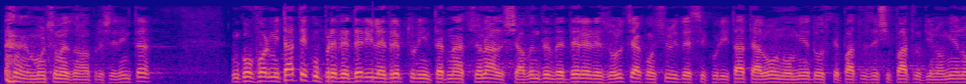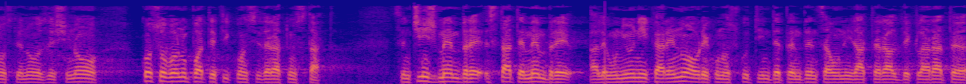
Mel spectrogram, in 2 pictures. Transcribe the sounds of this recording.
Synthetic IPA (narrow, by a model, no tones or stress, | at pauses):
mult̪sumesd̪oamnəpɾe̞ʃe̞d̪int̪ə | ɨŋko̞nfo̞rmit̪at̪e̞kupɾe̞ve̞d̪e̞ɾile̞d̪ɾe̞p̚t̪ulujint̪e̞rnat̪sio̞nalʃiavɨnd̪ɨnve̞d̪e̞ɾe̞ɾe̞zo̞lut̪siako̞nsiljulujd̪e̞sekuɾit̪at̪ealo̞nuo̞mije̞d̪oəsu̥t̪e̞pat̪ɾuzet͡ʃʃipat̪ɾud̪ino̞mije̞nowəsu̥t̪e̞no̞wəze̞t͡ʃʃino̞wəko̞so̞vonupoat̪e̞fiko̞nsid̪e̞ɾat̪unst̪at̪ | sɨnt̪̚t͡ʃint͡ʃʲme̞mbɾe̞st̪at̪e̞me̞mbɾe̞ale̞uniunijkaɾe̞nuawɾe̞kuno̞skut̪ind̪e̞pe̞nd̪e̞nt̪saunilat̪e̞ɾald̪e̞klaɾat̪ə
